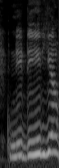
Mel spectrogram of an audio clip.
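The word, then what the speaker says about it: Cnidaria: निडीरिया phylum. सी से लिखा जाएगा लेकिन बच्चों प्रोनाउंस किया जाता है एन से, निडीरिया फाइलम।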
